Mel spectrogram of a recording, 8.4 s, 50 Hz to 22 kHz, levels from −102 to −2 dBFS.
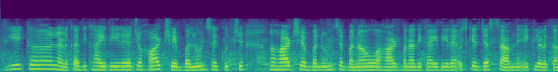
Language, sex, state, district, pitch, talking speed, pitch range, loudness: Hindi, female, Uttar Pradesh, Muzaffarnagar, 190 Hz, 230 wpm, 175-200 Hz, -18 LUFS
